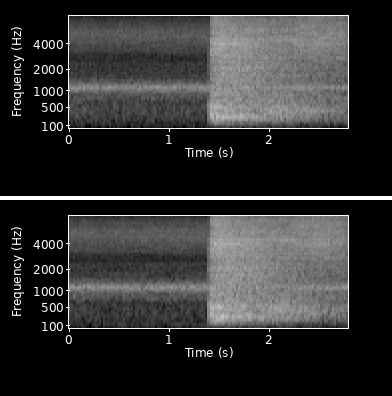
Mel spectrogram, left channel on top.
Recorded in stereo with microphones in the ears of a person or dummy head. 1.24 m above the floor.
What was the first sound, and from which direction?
An insect, 65° right (ahead or behind).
